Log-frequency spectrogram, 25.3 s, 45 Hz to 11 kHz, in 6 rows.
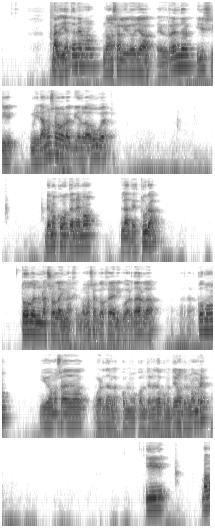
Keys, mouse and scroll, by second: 5.9-13.8 ctrl+middle drag, 13.8-22.9 drag, 22.9 right click, 23.4-25.2 ctrl+middle drag.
